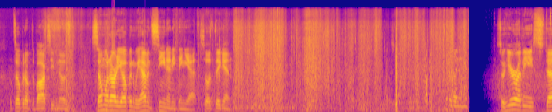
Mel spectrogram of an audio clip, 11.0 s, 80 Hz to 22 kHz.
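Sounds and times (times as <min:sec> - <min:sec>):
cardboard boxes rustling and scraping: 0:00.9 - 0:09.4.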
